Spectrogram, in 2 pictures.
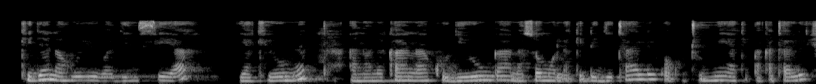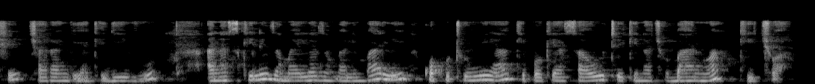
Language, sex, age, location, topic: Swahili, female, 25-35, Nairobi, education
